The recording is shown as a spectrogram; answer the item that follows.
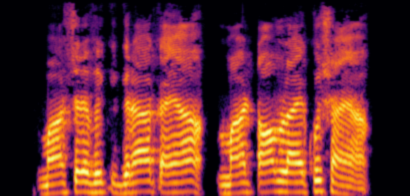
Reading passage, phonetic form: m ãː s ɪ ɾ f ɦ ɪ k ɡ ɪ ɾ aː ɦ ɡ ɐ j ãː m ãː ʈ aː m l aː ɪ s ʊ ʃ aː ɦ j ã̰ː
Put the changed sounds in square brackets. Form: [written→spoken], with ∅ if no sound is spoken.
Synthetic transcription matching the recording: m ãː s ɪ ɾ f ɦ ɪ k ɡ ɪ ɾ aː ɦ [ɡ→k] ɐ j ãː m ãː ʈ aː m l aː ɪ [s→x] ʊ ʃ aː ɦ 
